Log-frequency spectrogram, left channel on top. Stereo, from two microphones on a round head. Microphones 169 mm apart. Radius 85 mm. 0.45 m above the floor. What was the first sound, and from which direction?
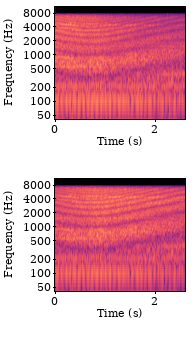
A drone, 10° left (ahead or behind).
